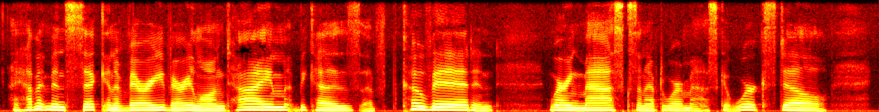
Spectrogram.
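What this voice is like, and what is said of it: Voice sounds sick with a cold. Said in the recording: “I am under the weather and you might hear it in my tone today, my voice. I have a cold”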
